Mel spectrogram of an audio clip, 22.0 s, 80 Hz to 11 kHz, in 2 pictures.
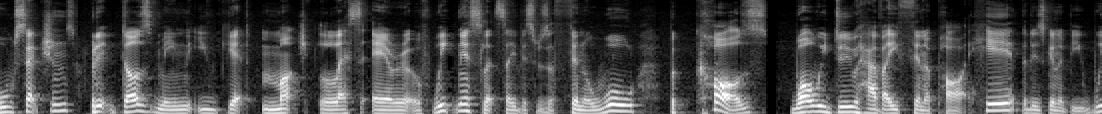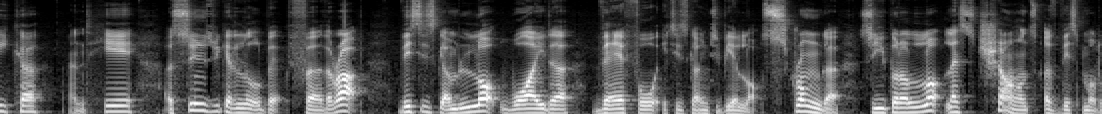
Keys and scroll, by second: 6.1 shift+z, 21.5 ctrl+z, 21.8 ctrl+z, 21.9 ctrl+z.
